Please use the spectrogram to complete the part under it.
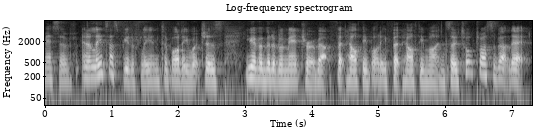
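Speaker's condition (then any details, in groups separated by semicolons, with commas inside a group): No condition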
